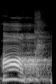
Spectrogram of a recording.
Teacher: यानी कि नाक में ध्वनि जा रही है, नाक में जो प्राणवायु है, सांस है वो जा रही है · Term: चंद्र बिंदु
